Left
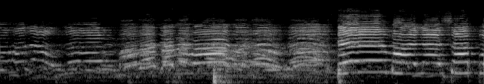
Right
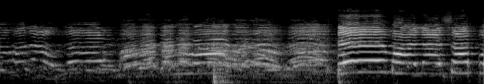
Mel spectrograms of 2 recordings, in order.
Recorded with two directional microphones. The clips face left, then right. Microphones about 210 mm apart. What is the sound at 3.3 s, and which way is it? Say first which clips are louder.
Child singing: right 3 dB; 30° left (ahead or behind).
